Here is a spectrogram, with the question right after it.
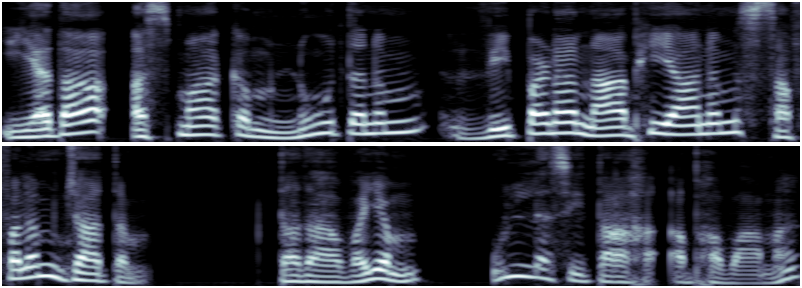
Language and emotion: Sanskrit, happy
